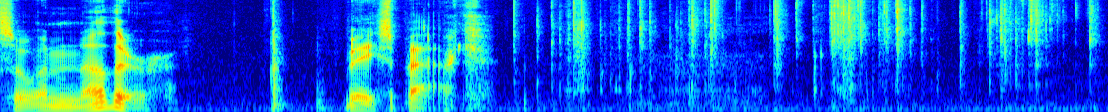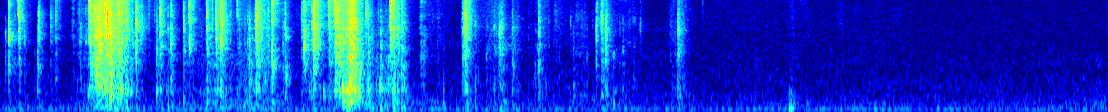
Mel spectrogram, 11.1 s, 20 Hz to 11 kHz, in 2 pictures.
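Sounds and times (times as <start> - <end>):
foil wrapper tearing and crinkling: 2.5 - 9.0.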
